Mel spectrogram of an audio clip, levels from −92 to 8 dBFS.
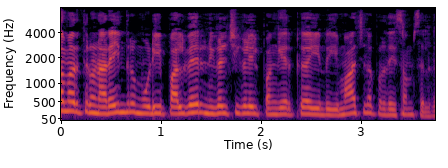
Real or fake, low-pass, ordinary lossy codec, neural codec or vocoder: fake; none; none; codec, 16 kHz, 8 kbps, FreqCodec, larger model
